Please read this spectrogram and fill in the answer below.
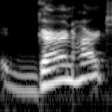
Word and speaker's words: Gart: uh nonic and you say your last name is pronounced Gart Gart yeah Gart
